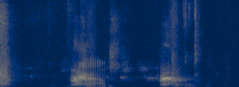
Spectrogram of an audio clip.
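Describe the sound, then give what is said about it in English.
Two sharp dog barks ring out about a second apart, loud, with a brief fading yip at the start and quiet in between; dogs barking at a squirrel in the backyard. “Yeah, I'm sorry, my dogs were going nuts, but it's okay.”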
